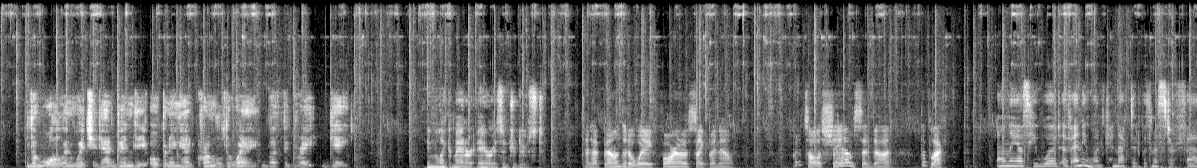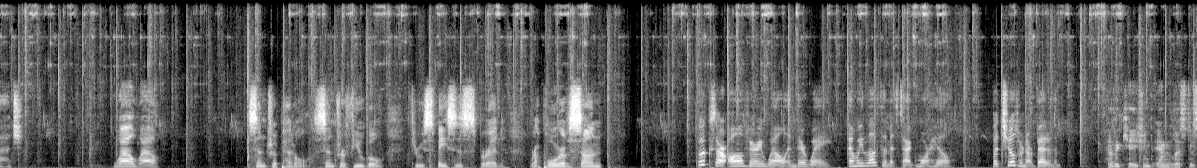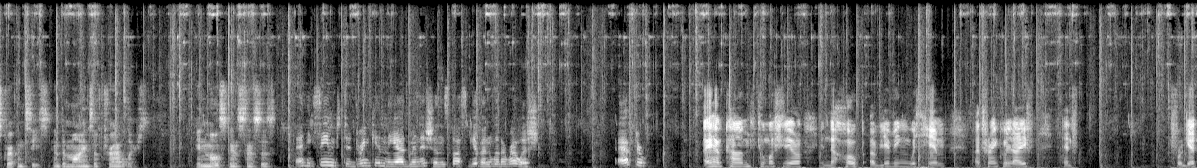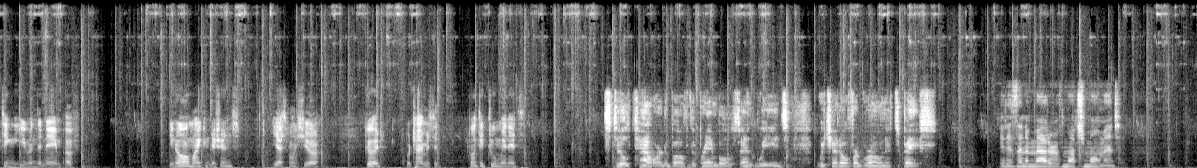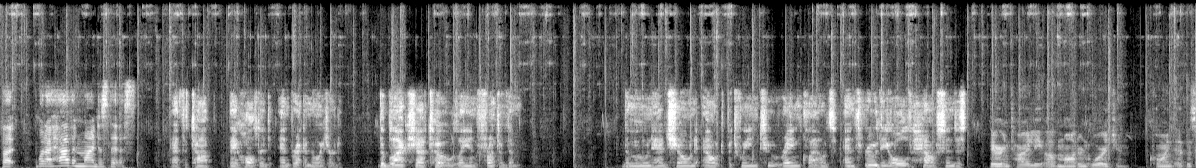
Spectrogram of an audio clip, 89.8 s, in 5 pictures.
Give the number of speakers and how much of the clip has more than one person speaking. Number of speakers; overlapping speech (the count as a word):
nine, no overlap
